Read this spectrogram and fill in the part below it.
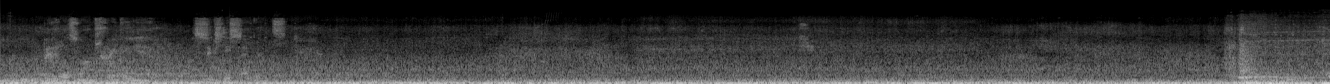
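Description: An aircraft engine drones inside a cabin.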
